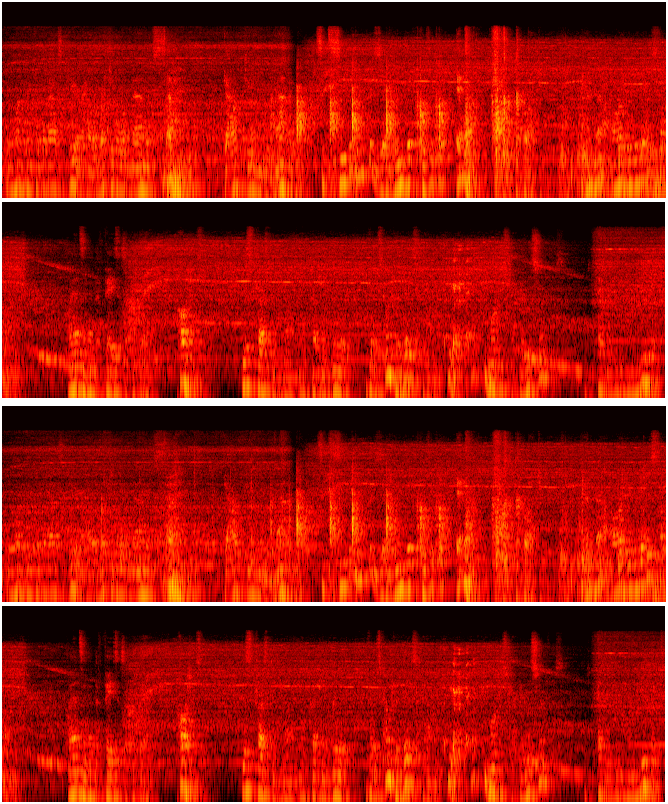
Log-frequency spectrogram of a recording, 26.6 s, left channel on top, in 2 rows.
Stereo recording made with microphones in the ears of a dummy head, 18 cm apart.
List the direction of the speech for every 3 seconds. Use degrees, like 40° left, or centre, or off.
50° left, 50° left, 30° left, 10° right, 40° right, 40° right, 40° right, 40° right, 40° right.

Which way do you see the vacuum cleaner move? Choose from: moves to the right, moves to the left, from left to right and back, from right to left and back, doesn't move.
doesn't move.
